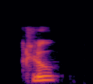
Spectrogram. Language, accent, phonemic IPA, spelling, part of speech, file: French, France, /klu/, clous, noun, LL-Q150 (fra)-clous.wav
- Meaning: plural of clou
